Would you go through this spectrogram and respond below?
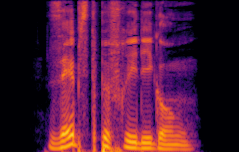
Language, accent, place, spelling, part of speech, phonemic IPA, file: German, Germany, Berlin, Selbstbefriedigung, noun, /ˈzɛlpstbəˌfʁiːdɪɡʊŋ/, De-Selbstbefriedigung.ogg
- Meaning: masturbation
